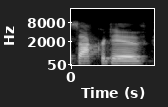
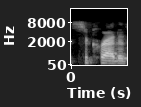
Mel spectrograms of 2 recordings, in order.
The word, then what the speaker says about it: Socrative: about Socrative I put different people say it differently some people say socrata v' I say it like Socrative seminar or Socrative questioning and so that's why I pronounce it that way I am going to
